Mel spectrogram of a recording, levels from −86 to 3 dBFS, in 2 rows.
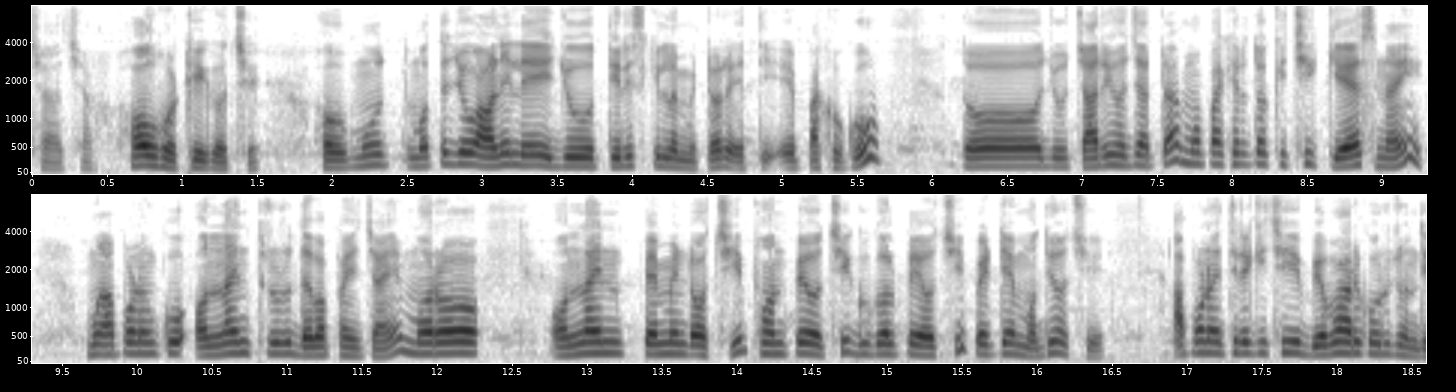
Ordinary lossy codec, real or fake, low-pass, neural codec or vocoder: none; real; none; none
